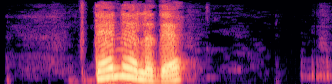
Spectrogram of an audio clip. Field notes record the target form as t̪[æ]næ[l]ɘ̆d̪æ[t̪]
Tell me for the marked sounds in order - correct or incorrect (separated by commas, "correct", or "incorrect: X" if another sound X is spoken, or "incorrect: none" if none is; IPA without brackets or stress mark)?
correct, correct, incorrect: none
